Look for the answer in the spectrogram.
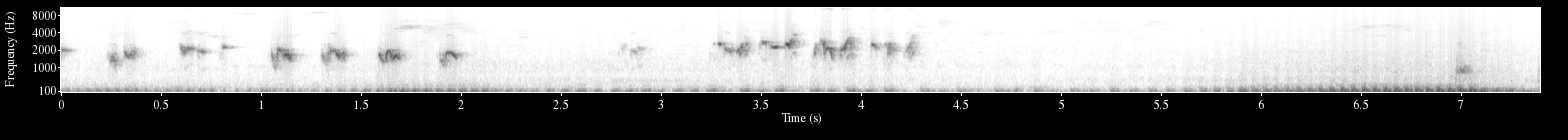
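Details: Yellow-vented bulbul in ropel song, used as a lure for young birds: evenly spaced gurgled notes, then a quick bubbly burst, before a loud low engine-like rumble swells and covers the rest.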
